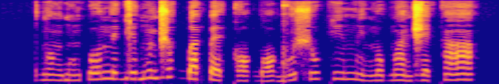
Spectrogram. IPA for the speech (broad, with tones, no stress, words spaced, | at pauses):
dɔ̃˨ɡ͡bũ˨k͡po˧ ne˧ɡe˧bũ˦d͡ʒo˦ ɡ͡ba˧k͡pɛ˨ kɔ˨ɡ͡bɔ˨ ɡu˨˦ ʃu˧ki˧mi˨ no˧bã˧d͡ʒɛ˧ kã˦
